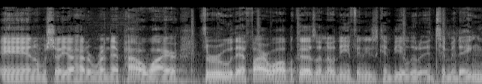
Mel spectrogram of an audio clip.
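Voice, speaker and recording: A man with fairly even intonation over light background noise. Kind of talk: tutorial. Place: garage. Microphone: phone near.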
